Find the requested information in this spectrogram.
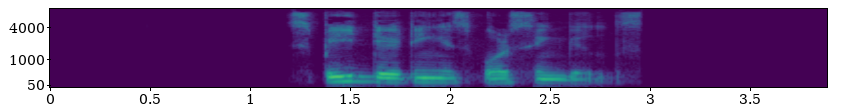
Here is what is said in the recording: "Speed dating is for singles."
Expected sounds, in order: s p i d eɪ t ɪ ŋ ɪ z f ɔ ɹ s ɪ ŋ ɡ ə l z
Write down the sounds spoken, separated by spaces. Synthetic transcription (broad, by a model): s p i d eɪ t ɪ ŋ ɪ z f ɔ ɹ s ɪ ŋ ɡ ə l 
